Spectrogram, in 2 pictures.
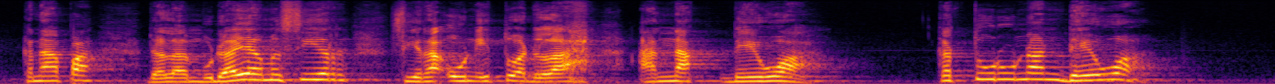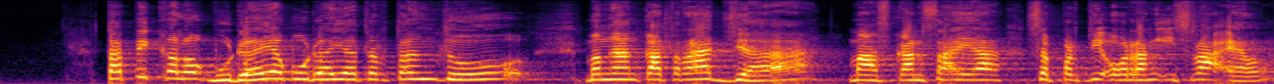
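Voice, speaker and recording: Pastor preaching, very high bright voice, drops to a hush then shouts. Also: male voice. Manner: dramatic, swings from hushed to shouting. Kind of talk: sermon. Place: church.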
